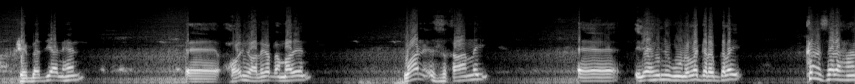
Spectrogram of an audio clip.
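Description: A man's voice reciting a prayer in a melodic chant, in drawn-out phrases with short pauses between them.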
